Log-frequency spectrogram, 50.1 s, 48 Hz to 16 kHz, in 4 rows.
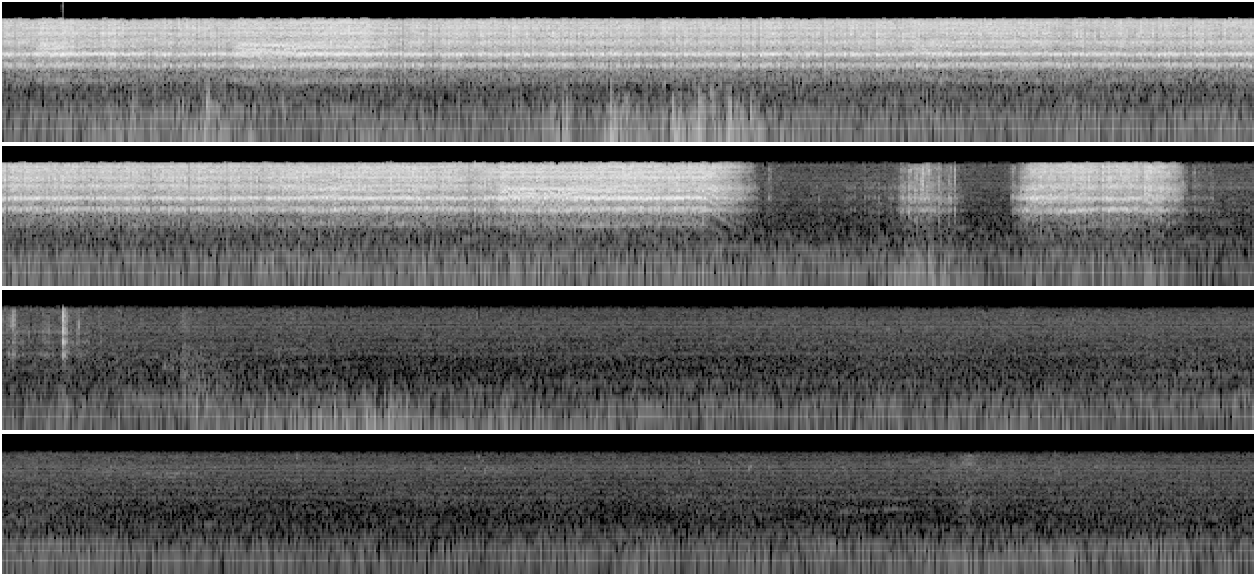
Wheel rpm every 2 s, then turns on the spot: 160, 160, 160, 160, 160, 160, 160, 160, 160, 140, 10, 80, 10, 0, 0, 0, 0, 0, 0, 0, 0, 0, 0, 0, 0.
24-26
